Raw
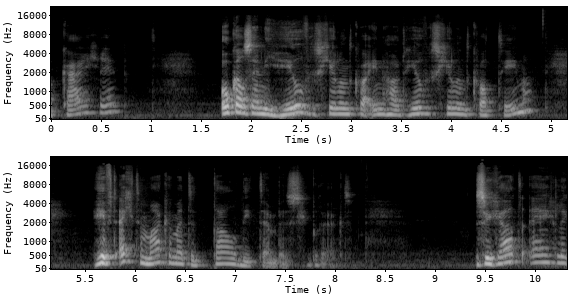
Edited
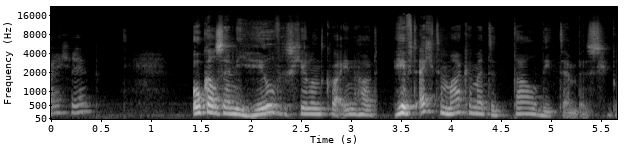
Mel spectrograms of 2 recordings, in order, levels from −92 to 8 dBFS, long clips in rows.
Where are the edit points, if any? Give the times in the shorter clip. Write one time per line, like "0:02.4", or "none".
0:03.3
